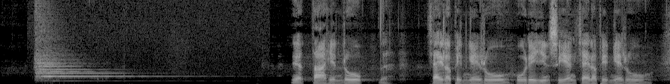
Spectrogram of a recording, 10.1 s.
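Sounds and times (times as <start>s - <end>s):
meditation bell ringing during mindfulness-of-breathing meditation: 0.5s - 3.6s
speech: 4.4s - 10.0s.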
